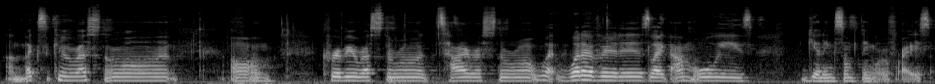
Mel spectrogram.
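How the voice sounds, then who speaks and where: A Brooklyn vlogger in her 20s chats casually and candidly while doing her makeup, dropping slangy asides. Her voice is on the low side, gravelly and darkish in tone.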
